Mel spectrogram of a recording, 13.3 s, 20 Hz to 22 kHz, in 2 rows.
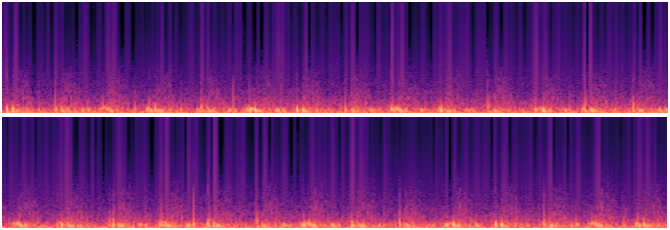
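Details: Womb-sound baby sleep aid with white noise: muffled, steady low heartbeat thumps at roughly 60 paired beats a minute under a soft whooshing flow hum, as heard from inside the womb; heartbeat.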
